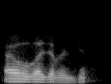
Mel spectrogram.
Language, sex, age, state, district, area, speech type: Bodo, male, 45-60, Assam, Chirang, urban, conversation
